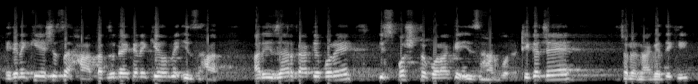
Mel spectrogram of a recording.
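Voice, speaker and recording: Poor audio with big-room, roomy sound carries a man's slightly high, animated voice as he leads an online Quran recitation class. He poses questions and answers them himself, stretching out verses syllable by syllable.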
